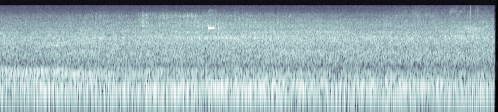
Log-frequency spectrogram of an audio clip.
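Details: A steady, low engine drone rumbles beneath a wash of road traffic noise. No animal voice breaks through.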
